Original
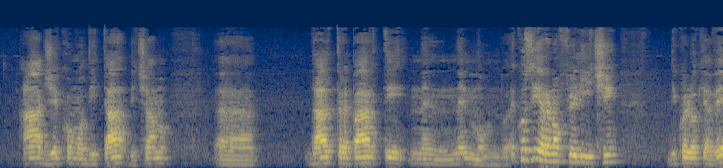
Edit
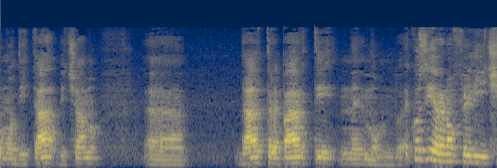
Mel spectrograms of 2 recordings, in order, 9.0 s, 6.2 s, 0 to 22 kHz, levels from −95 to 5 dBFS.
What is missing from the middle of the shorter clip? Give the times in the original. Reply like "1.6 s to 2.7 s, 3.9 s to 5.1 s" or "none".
5.4 s to 5.9 s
